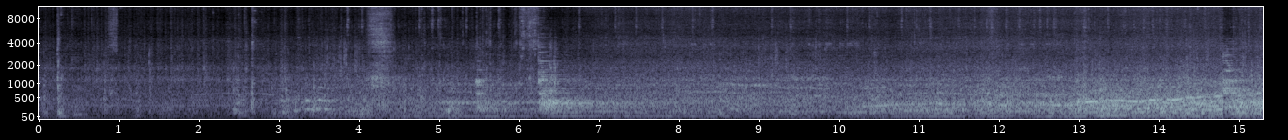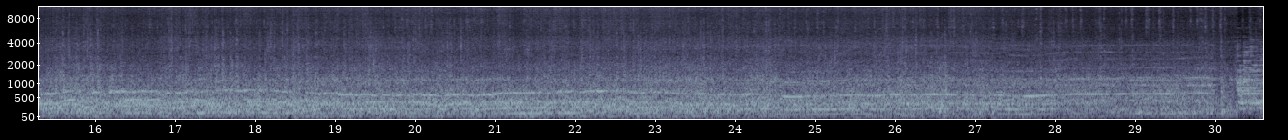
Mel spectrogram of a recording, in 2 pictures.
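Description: Car driving through deep floodwater, heard from inside the cabin: from about ten seconds in the engine note rises and wavers under load, and a few seconds later the sound swells into a loud, steady wash of water against the car that lasts to the end. Two sharp knocks come a few seconds in.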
